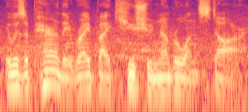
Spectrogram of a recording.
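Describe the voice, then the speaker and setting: An actor playing a cool, determined investigator in a crime game, talking in a casual, understated way. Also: male voice, low-pitched, quick pace, noisy background, lightly acted. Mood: matter-of-fact. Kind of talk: video game cutscene acting.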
